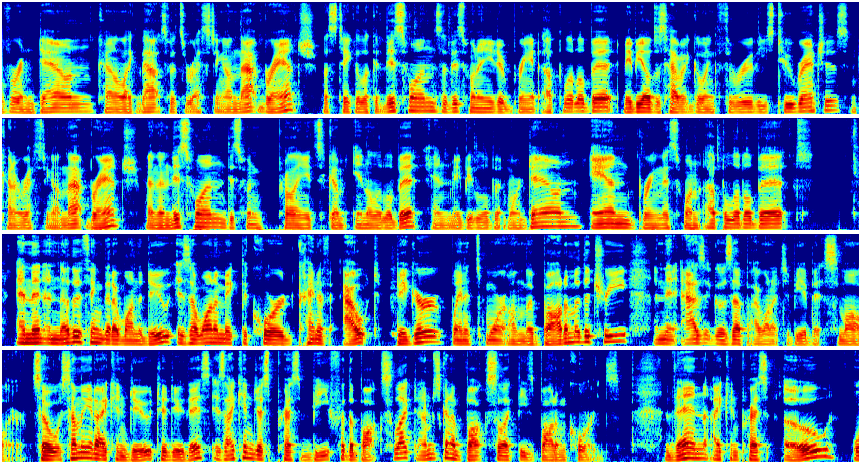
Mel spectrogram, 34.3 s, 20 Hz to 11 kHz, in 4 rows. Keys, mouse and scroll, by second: 0.5 middle click, 0.7 g, 1.1 scroll down 4, 1.3 middle click, 1.5 a, 1.7-4.2 middle drag, 4.2 scroll up 2, 4.4 middle click, 4.7-8.2 typing, 6.1-6.6 scroll up 3, 7.9 middle click, 8.2-8.8 scroll down 4, 8.8 shift+middle click, 9.1 scroll up 1, 9.2-10.5 middle drag, 10.5 g, 11.3 scroll up 1, 11.4 middle click, 11.7-15.3 typing, 12.4 middle click, 13.7 middle click, 14.5 scroll up 3, 14.6 middle click, 15.2-15.6 scroll down 7, 15.6 shift+middle click, 16.0-16.7 scroll up 4, 16.1 shift+middle click, 16.7 right click, 16.9-19.3 middle drag, 19.3-22.5 scroll up 1, 22.5-23.4 scroll down 1, 23.5-28.8 shift+middle drag, 28.8 b, 29.9 b, 30.1 middle click, 31.0 scroll down 1, 31.1 middle click, 31.3-32.0 scroll up 2, 32.0-34.2 middle drag.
